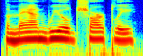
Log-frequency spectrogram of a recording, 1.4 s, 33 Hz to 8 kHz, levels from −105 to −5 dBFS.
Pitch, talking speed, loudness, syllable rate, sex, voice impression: 165 Hz, 165 wpm, -14 LUFS, 4.6 syllables/s, female, feminine, middle-aged, tensed, powerful, bright, clear, fluent, intellectual, calm, slightly friendly, elegant, lively, slightly strict, slightly sharp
